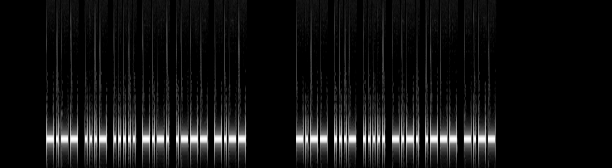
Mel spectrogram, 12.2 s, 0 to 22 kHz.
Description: Morse code, heard as a keyed tone, about 25 wpm, 700 Hz. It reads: YV5CJY YV5CJY
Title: DXCC-100 Call Signs - 6 Characters - Repeated 2x - 25wpm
